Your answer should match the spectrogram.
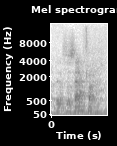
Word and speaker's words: Bethesda: Bethesda. – Yeah, Bethesda.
